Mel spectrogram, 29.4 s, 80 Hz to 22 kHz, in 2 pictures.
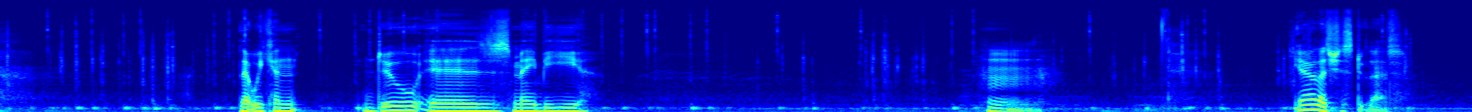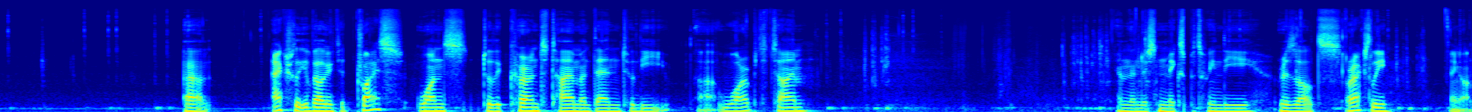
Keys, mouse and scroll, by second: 0.7-2.2 ctrl+scroll down 1, 1.6 ctrl+space, 2.7-3.3 ctrl+drag, 4.1 click, 4.7-9.8 drag, 4.7-5.1 scroll down 1, 4.7 typing, 5.7-8.7 scroll up 1, 8.7-9.2 scroll up 1, 9.2-10.7 scroll down 1, 9.6-10.7 middle drag, 10.9-13.5 drag, 11.9-13.0 scroll down 1, 13.0-13.4 shift+scroll down 1, 13.0 shift+d, 13.9 click, 14.8 click, 16.1 click, 16.1-17.4 scroll down 2, 16.3-17.9 middle drag, 17.4-17.9 scroll down 1, 17.9-18.7 drag, 18.1-19.2 middle drag, 18.7-21.1 scroll up 2, 23.5 shift+a, 23.8 click, 25.5-26.6 typing, 27.1 click, 28.3 click, 28.5 click, 28.8 ctrl+x.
